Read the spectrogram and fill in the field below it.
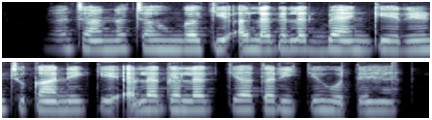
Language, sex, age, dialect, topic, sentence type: Hindi, female, 18-24, Marwari Dhudhari, banking, question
